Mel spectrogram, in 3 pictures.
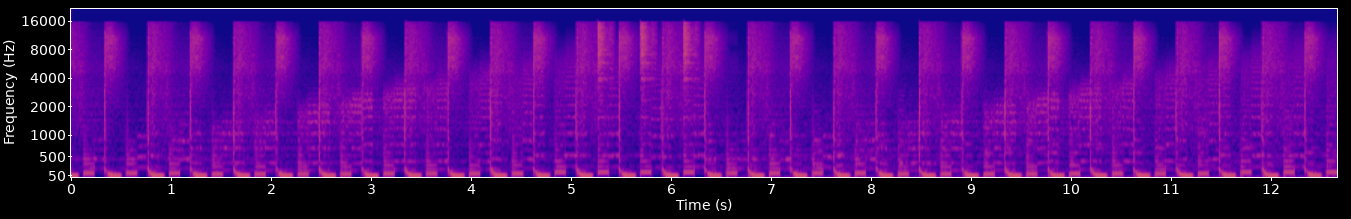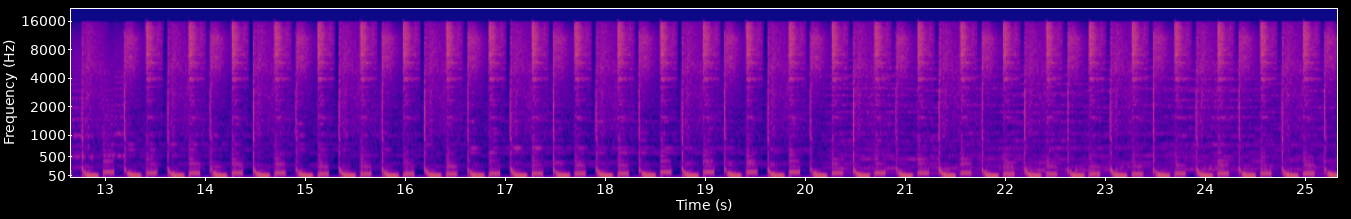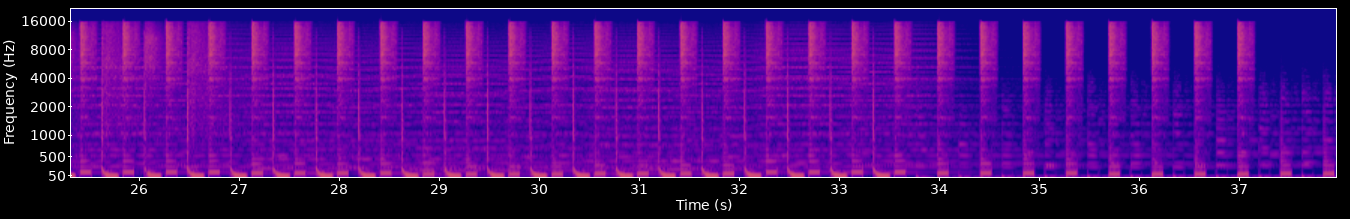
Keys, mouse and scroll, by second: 4.5 click, 7.8 click, 14.7-15.8 drag, 17.2 right click, 19.8-21.6 drag, 26.2-27.3 drag, 28.7 click, 32.0-33.3 drag, 35.9 right click, 36.4 right click, 37.2 click, 37.7 right click.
